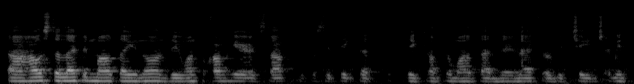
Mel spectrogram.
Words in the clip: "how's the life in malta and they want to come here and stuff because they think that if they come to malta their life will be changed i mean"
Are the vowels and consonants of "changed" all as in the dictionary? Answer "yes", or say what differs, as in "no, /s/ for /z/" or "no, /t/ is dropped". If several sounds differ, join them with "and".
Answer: no, /d/ is dropped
